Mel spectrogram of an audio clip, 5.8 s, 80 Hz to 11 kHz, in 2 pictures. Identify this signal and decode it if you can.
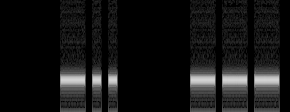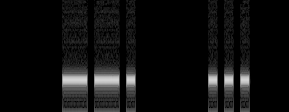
Morse code, heard as a keyed tone, about 15 wpm, spaced as for 8 wpm, 1000 Hz. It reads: DOGS
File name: qotdfiles / 8wpm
